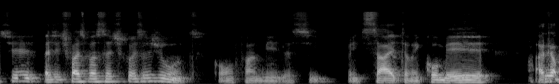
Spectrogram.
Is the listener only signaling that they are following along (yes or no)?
yes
